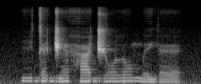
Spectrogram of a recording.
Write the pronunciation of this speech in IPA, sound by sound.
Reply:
i˧ d ɛ˧ d͡ʒ ɛ̃˧ h a˧ d͡ʒ o˧ l o˧ m e˨ j ɛ˨

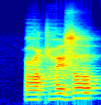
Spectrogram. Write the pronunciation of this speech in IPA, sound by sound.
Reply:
ʕ ø q ɦ ø z ɔ

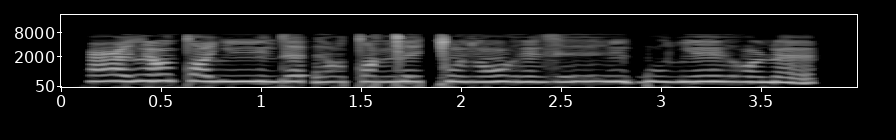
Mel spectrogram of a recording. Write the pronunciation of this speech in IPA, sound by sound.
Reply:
ʕ ɪ l ɛ̃ tˤ ɛ ʎ ĩː d ɛ ʔ ɛ̤ tˤ ʊ ŋ͡ǀ e ǀ õ z ɔ̃ ɦ ẽ z e̤ ɦ ĩ ɓ u ʎ ẽ ɦ ɔ̃ ɳ ɛ̃

